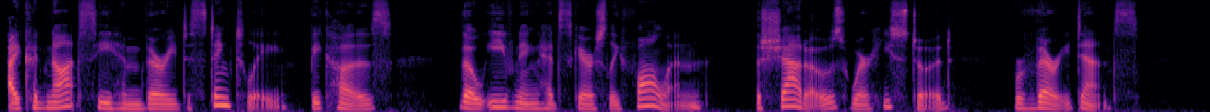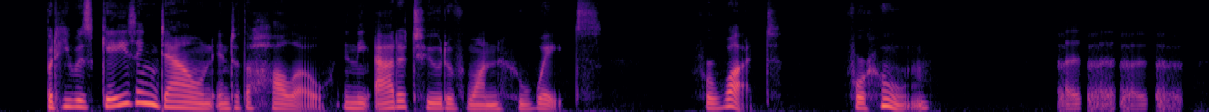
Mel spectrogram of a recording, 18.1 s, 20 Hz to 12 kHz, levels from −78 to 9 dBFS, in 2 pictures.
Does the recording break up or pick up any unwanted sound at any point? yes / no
yes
